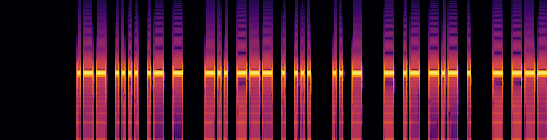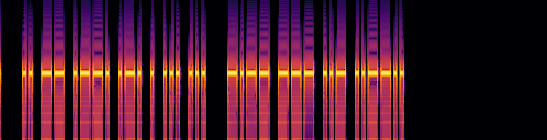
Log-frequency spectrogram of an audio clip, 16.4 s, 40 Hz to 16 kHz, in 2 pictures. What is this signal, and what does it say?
Morse code, heard as a keyed tone, about 25 wpm, 700 Hz. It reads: WHAT DOES IT TAKE TO IMPRESS YOU?
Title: Sentences from Top 1600 Words 25wpm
